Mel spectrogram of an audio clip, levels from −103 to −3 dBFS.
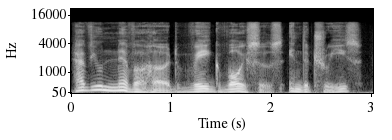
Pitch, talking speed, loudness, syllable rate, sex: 105 Hz, 180 wpm, -16 LUFS, 4.2 syllables/s, male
